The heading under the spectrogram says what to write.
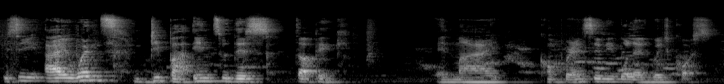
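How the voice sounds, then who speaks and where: Man, language teacher, slow deliberate delivery, faint hiss behind. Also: medium pitch, steady tone. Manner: emphatic, repeats points with "okay?" checks. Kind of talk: whiteboard lesson. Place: small indoor room before a whiteboard. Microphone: camera at close range. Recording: echoey room, faint background hiss.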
